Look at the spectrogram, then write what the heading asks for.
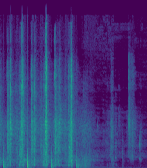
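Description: Rapid sharp pops from a Nerf Rampatrooper hybrid spring blaster being slam fired, about eight quick shots in a burst followed by a few scattered fainter clicks, close and loud.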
